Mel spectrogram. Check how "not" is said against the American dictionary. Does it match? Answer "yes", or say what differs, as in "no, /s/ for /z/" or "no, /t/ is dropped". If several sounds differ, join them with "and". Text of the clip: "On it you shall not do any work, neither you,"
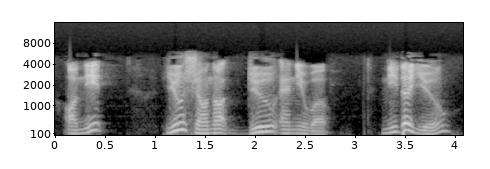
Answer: yes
